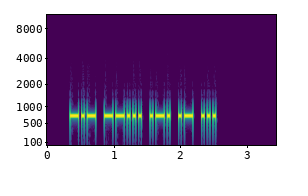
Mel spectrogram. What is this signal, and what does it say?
Morse code, heard as a keyed tone, about 27 wpm, 690 Hz. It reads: K7RAS
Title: USA Call Signs - 3x Character Spacing - 28wpm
